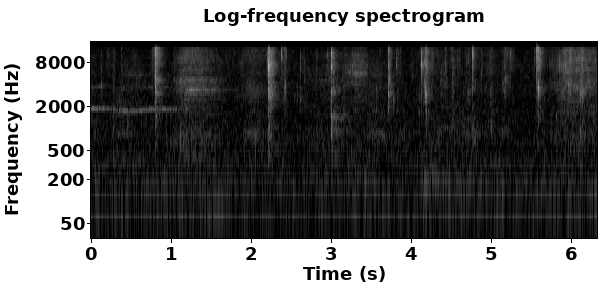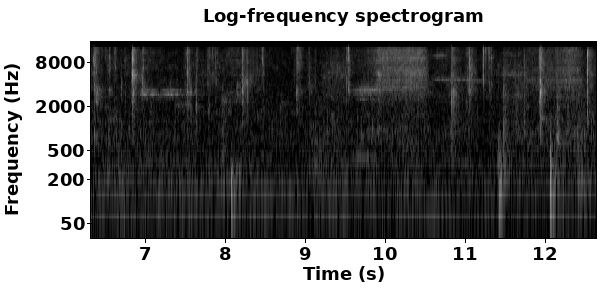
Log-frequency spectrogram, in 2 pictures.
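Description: A person chewing and biting on curried chicken pieces on the bone, with scattered small wet clicks and crunches.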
